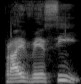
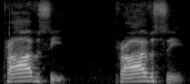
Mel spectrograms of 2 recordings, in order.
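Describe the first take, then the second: First: प्राइवेसी with a full long "vay"; wrong way. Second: प्राइवेसी as "PRAAI-v'-see", stressed start; correct short vowel. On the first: Teacher shows the error to avoid, mispronunciation. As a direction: say "praai-VAY-see" for प्राइवेसी. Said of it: "वेसी, ये गलत है". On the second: Teacher corrects the long vowel, schwa middle. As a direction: squeeze the middle of प्राइवेसी to "vuh". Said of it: "ए को लंबा नहीं करना". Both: Shown as a demonstration.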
